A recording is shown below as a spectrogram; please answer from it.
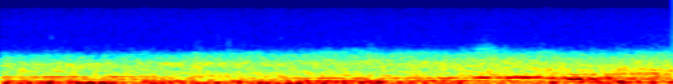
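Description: Steady low outdoor rumble with a faint hum underneath, with no distinct events.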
